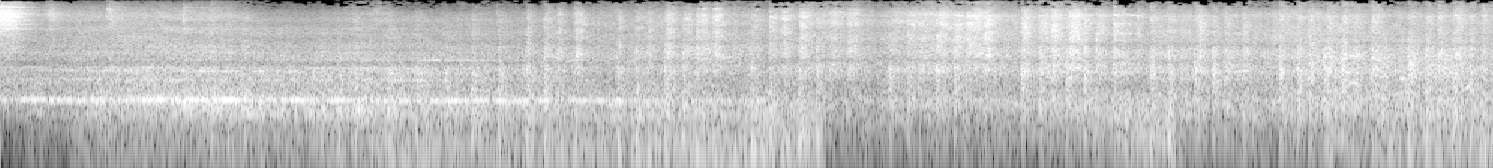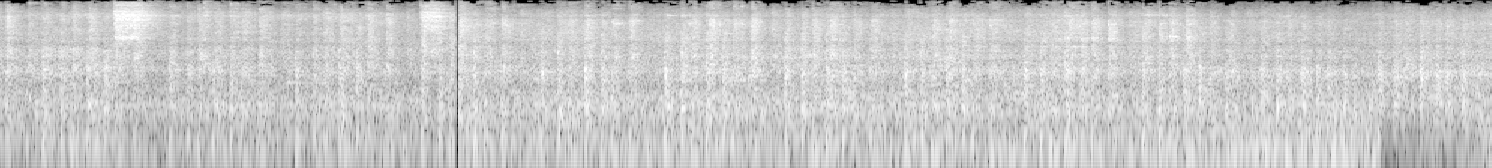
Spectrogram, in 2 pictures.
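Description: Electric-hauled goods train of covered wagons running past close by, its wheels rumbling and clattering over the rail joints in a continuous clickety-clack. A steady hum sounds during the first few seconds and then fades.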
